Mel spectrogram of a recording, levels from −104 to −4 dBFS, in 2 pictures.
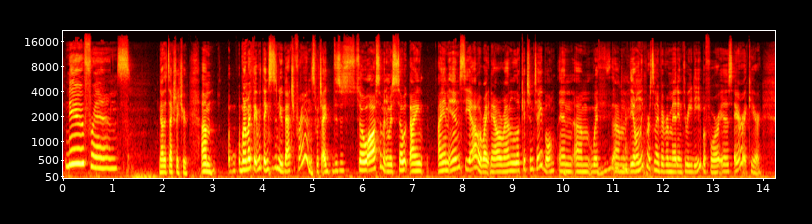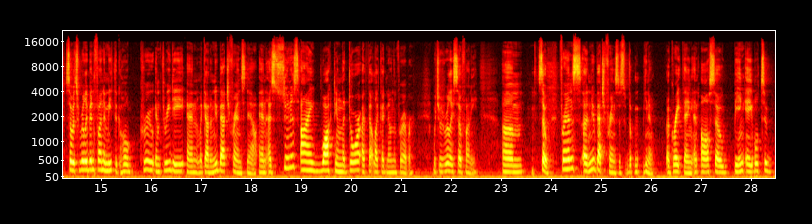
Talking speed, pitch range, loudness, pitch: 245 wpm, 175-230 Hz, -27 LUFS, 190 Hz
